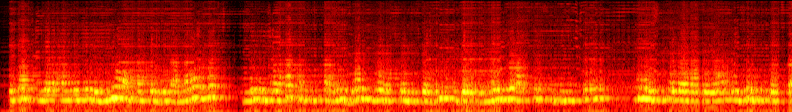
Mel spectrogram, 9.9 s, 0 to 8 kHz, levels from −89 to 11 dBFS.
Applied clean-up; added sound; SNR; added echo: neural separator model SepFormer DNS4.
